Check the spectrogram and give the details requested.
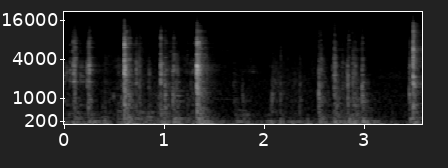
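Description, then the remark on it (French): The first winding of a mechanical clock's gear train: a run of crisp, irregular ratchet clicks, a few sharper louder snaps standing out, over a low grinding rumble. No one speaks. “Premier remontage, attention.”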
